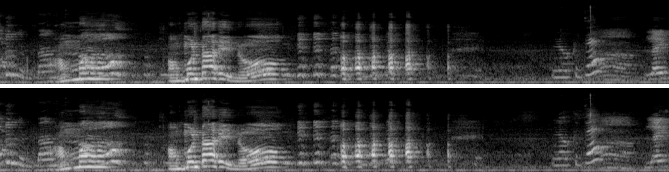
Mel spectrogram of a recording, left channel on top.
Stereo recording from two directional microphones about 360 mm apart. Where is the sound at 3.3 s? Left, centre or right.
Centre.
